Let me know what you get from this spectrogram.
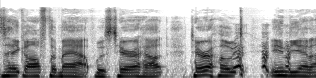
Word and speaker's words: Terre Haute: Terre Haute, Indiana.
